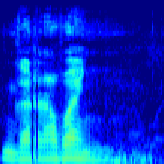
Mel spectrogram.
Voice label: "ngarawain" far, Yawa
